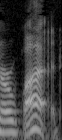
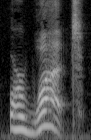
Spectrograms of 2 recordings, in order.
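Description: First: Said in the usual way. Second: "Or what?" with "what" punched louder and rising; stress on what. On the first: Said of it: "Like that". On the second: Shown as a demonstration. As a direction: hit "what" hard, demanding. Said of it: "certain words that are emphasized".

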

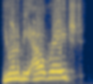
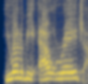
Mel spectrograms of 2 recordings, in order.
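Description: First: Louder, higher, pushing the challenge harder; outraged call-out. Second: Loud rising challenge to the crowd; outraged call-out. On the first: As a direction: hammer the question home to the crowd. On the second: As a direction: fire them up, higher and louder. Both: Real, not acted. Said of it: "I'm outraged".

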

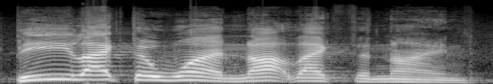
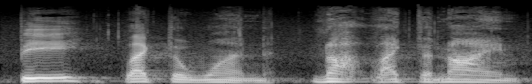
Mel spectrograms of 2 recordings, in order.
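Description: First: Higher and louder, slow, stress on "like" and "not"; emphatic repeat. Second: Slow, measured, stress on "be" and "not"; slow challenge. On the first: Preacher repeating the challenge to the congregation, loud and slow. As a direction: call it out again, much higher. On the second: Preacher challenging the congregation, slow and measured. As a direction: lay "be like the one" down slowly. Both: Shown as a demonstration. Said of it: "I'm challenging you".

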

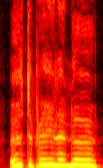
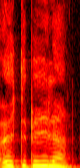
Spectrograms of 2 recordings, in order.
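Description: First: Much higher, much louder, slow furious bellow; retold cop screaming, each word hammered slowly; imitating an angry cop yelling. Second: Higher, louder barked order; retold police command, shouted up high; imitating a cop's shout. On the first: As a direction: play the cop losing patience, full yell. Cop repeats order, angrier. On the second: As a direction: mimic the cop yelling at him. Plainclothes cop orders him out.

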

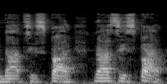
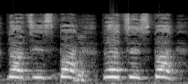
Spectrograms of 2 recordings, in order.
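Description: First: Said in the usual way. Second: High, loud mob chant; mock screamed accusation; screaming villagers. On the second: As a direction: shriek it over and over, hammed up.

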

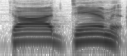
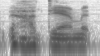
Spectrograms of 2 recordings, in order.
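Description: First: Said in the usual way. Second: A quiet, dropped "God damn it"; muttered under breath. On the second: Shown as a demonstration. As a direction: say "God damn it" softly to yourself.

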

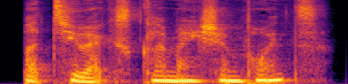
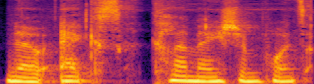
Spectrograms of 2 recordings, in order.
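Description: First: Put-on British accent, whispered. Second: "exclamation" said slowly and pointedly to correct the mishearing; stressed correction. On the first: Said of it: "I'd like to read it in a British dialect". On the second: Real, not acted. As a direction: lean on "exclamation", slowly and clearly. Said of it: "I was very clear".

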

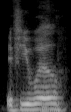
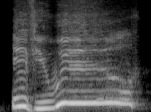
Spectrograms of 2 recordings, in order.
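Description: First: Said in the usual way. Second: High, loud and very slow; dramatic drawn-out. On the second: Shown as a demonstration. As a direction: stretch it out grandly, much higher.

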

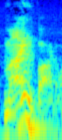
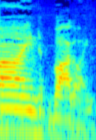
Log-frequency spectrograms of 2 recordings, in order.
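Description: First: Said in the usual way. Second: "Mind-boggling" stretched to half speed; slow emphasis. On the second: Real, not acted. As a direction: draw out both parts of "Mind-boggling". Second, drawn-out emphatic take.

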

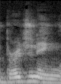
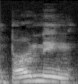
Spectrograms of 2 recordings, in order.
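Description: First: Fix the slip with burgeoning; the corrected burgeoning; corrected word. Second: Burdening said instead of burgeoning, a misspoken word; slip of the tongue. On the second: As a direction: stumble into burdening by mistake. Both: Real, not acted. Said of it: "the burgeoning".

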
